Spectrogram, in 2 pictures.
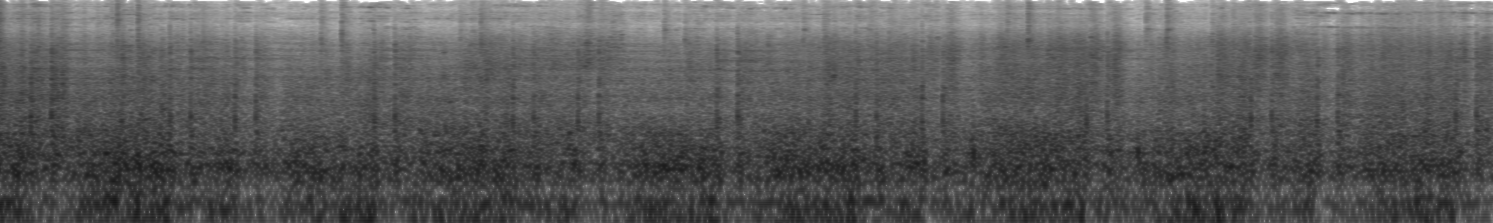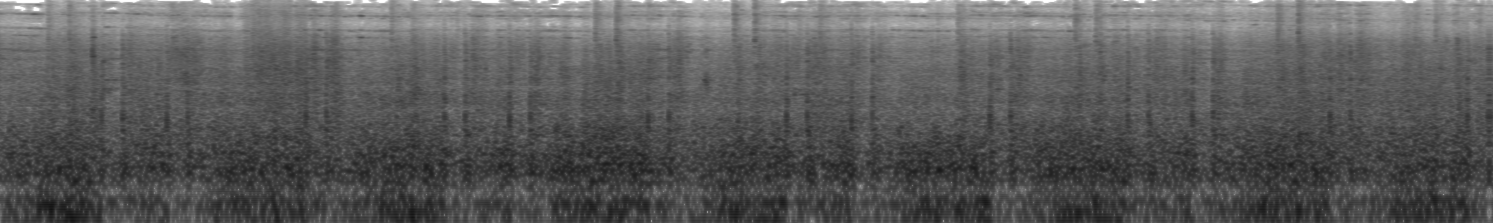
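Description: Container flat wagons of a long intermodal freight train rolling past close by: a steady rumble of steel wheels on rail, with repeated clicking as the wheelsets pass over rail joints.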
